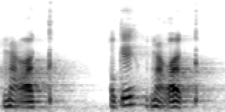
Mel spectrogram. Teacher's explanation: அந்த இடத்துல நிப்பாட்டணும். காஃபுக்கு சுக்கூனை வச்சு நம்ம வக்ஃபு பண்ணணும்.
